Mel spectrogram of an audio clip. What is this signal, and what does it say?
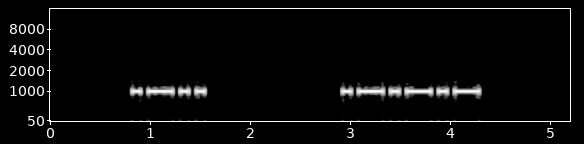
Morse code, heard as a keyed tone, about 15 wpm, spaced as for 5 wpm, 1000 Hz. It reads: L.
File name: 5wpm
